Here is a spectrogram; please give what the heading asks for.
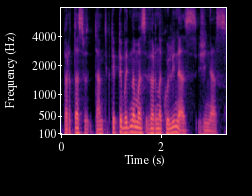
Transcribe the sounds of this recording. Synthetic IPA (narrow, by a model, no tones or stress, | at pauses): pʲɛɾt̪ɐsʲt̪ɐmt̪ʲɪkt̪ɐɪpt̪ɐɪpʋɐd̪ʲɪnɐmɐsʋʲɛɾnɐkʊlʲɪnʲɛsʒʲɪnʲæs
